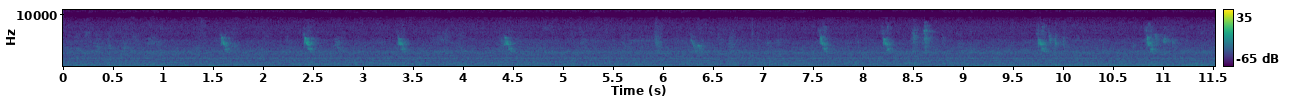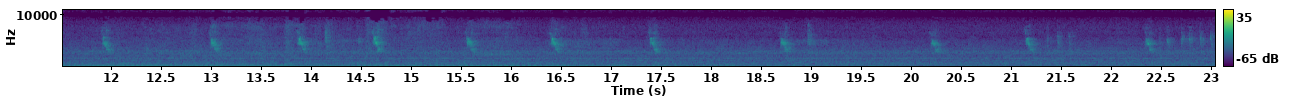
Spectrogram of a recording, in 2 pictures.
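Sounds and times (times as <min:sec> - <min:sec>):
low engine hum: 0:00.0 - 0:23.0
small bird chirping: 0:07.5 - 0:19.3.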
